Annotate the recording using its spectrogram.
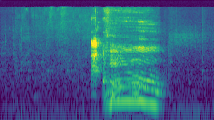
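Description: A man's voice: one low, drawn-out hum or grunt of about a second, starting just after a short click about two seconds in, its pitch dropping as it ends.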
